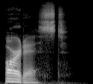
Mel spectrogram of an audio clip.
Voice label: "artist", us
